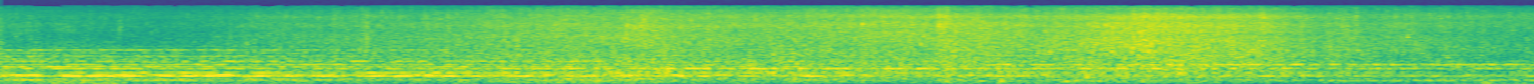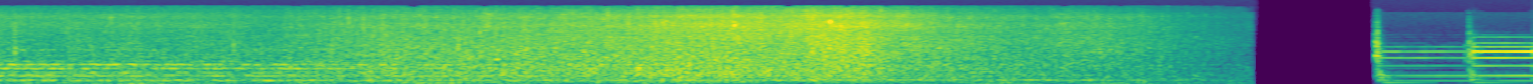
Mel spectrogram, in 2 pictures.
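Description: Outro of a pop song recording: a held chord fades away over the first few seconds, leaving the sound of ocean waves washing in. The waves swell twice, then fade out at the end.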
